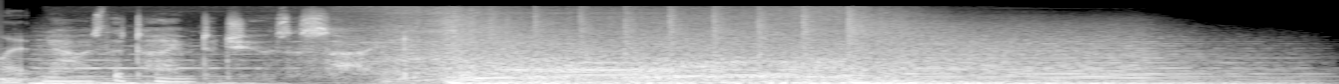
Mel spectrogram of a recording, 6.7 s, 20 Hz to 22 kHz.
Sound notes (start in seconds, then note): 2.0 bear roars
